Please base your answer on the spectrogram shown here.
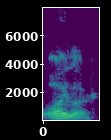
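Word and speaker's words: Euler: name is spelled e l r and is pronounced Oiler so Oilers solution to this problem is the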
